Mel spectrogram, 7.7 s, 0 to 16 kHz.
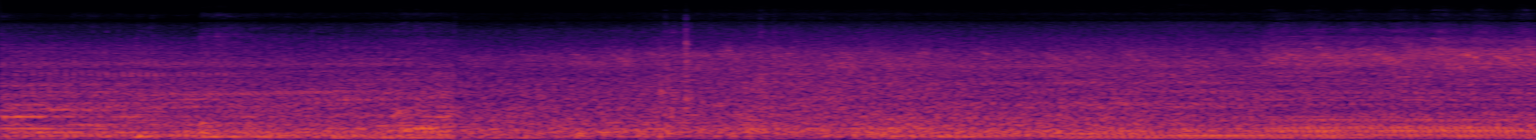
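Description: Honda Click 160 scooter on the move: its small engine runs steadily under wind rush on the microphone, and the wind hiss grows stronger a little after six seconds in.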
